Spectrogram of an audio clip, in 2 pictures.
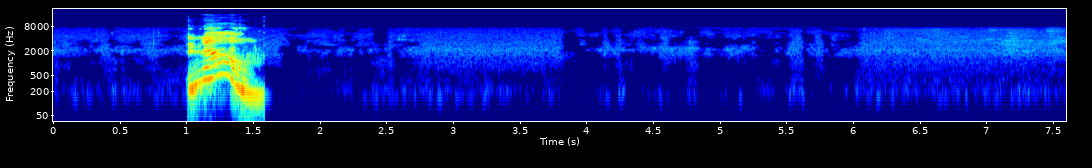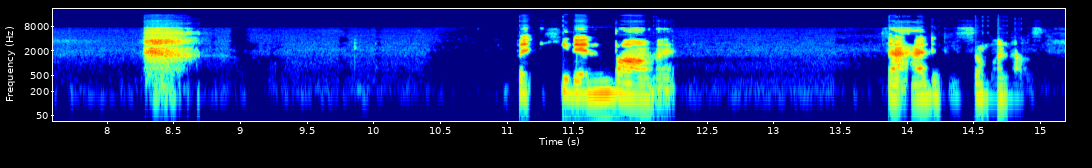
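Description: A young woman speaks close to a microphone in short bursts, with long pauses.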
